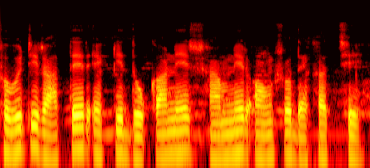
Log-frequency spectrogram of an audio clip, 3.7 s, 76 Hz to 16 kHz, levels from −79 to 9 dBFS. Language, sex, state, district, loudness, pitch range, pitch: Bengali, male, West Bengal, Alipurduar, -16 LUFS, 110-125 Hz, 115 Hz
